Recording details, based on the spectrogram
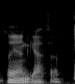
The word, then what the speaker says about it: Leongatha: It's called Leongatha. I hope I'm pronouncing that correct, correctly. – Leongatha.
